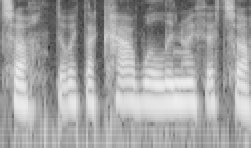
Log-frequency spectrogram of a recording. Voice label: "cawl", Welsh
